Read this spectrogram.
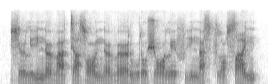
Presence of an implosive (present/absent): absent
